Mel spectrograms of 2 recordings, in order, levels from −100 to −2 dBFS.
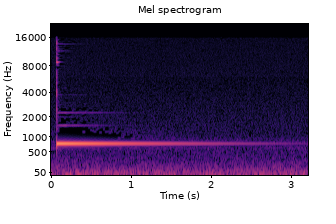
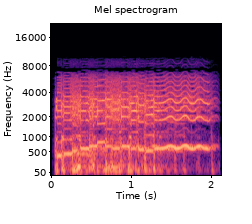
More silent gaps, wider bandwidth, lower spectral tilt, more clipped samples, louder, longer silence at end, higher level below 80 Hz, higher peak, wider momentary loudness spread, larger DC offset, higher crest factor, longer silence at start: neither; first, 16 kHz vs 9.4 kHz; about the same, -2.5 dB/octave vs -3.5 dB/octave; neither; second, -37 LUFS vs -16 LUFS; about the same, 0.05 s vs 0.05 s; second, -60 dBFS vs -36 dBFS; second, -22 dBFS vs -6 dBFS; first, 25 LU vs 1 LU; neither; first, 18 dB vs 12 dB; about the same, 0.05 s vs 0.05 s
